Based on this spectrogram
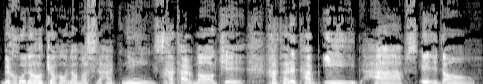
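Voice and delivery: high-pitched, urgent plea, slowing on each danger; alarmed interruption. A narrator's reading. Minister cuts in to warn the painter, alarmed. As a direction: warn him of mounting dangers. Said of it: "پرید توی حرف نقاش و گفت".

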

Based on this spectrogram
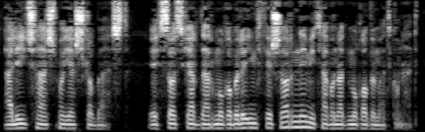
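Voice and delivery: ordinary delivery, nothing marked

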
